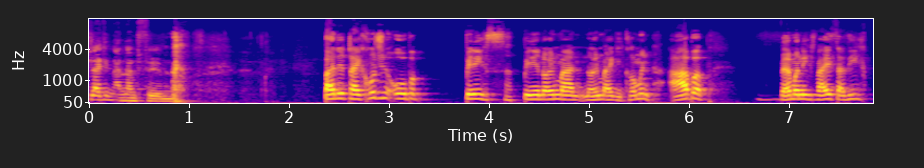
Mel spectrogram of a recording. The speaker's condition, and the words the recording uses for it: Stuttering. Ich kann dich gut verstehen und die Zuhörerinnen und Zuhörer unseres Podcasts sicherlich auch.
